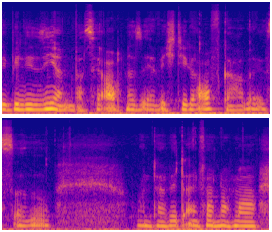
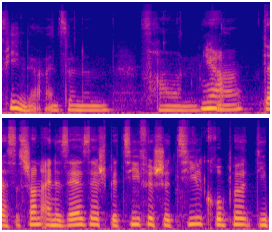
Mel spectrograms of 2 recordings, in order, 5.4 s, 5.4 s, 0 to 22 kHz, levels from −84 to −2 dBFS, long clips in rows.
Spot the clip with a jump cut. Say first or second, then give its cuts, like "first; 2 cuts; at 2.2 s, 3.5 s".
second; 1 cut; at 2.6 s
